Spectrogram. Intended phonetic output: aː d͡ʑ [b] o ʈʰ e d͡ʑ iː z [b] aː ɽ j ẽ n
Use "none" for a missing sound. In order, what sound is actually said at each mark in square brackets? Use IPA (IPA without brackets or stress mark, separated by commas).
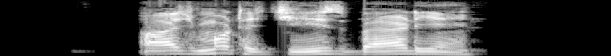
m, b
